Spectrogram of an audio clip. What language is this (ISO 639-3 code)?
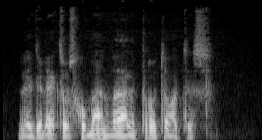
ina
